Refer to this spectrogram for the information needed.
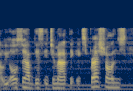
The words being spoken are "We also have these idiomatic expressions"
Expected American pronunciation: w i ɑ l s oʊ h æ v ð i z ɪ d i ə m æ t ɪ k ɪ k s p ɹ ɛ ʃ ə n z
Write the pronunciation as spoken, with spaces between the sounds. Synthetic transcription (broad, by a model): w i ɑ l s oʊ h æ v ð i s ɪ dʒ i m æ t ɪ k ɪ k s p ɹ ɛ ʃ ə n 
